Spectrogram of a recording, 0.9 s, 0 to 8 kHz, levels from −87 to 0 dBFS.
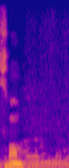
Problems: none marked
